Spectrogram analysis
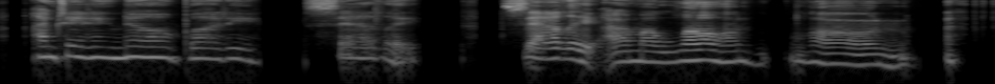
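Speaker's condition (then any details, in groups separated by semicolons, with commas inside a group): Cervical dystonia, essential tremor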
